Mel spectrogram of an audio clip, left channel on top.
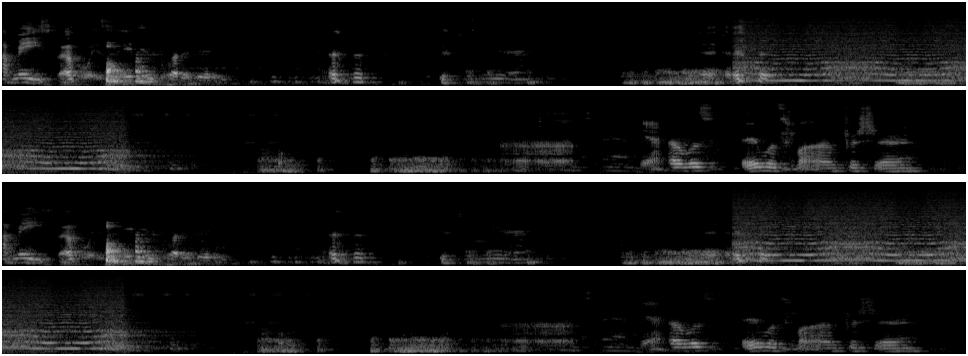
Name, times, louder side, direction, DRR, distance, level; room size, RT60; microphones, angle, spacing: voice 1, 0.0-1.0 1.9-2.3 3.3-3.6 4.4-4.5 7.0-7.8 14.6-15.4 16.0-16.8 17.0-18.8, left 4 dB, 50° left, 0.4 m, -39 dB
voice 2, 1.0-1.4 3.2-3.3 4.6-4.7 6.2-7.2 8.9-9.5 10.0-10.2 12.2-12.6 13.5-14.9 18.6-18.7, equal, 85° right, 1.0 m, -38 dB
voice 3, 1.9-3.5 4.4-5.4 10.3-11.6 12.1-12.2 14.8-16.4, equal, 10° right, 0.5 m, -56 dB
sound 1, 7.3-11.4, right 2 dB, 70° right, 1.3 m, -41 dB
4.3 x 2.4 x 4.5 m
head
